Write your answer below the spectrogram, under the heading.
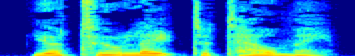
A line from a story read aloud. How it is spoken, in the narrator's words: she says, her voice silky and warm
